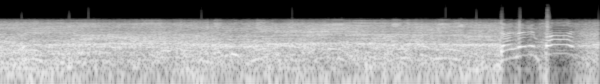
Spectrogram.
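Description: Overlapping voices echoing in a large hall, with one man calling out loudly about five seconds in.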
